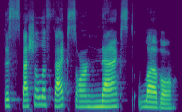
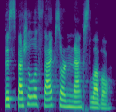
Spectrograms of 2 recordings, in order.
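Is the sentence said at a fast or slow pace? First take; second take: slow; fast. First: It is said slowly with sounds linked. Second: It is said at a normal, quick pace.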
